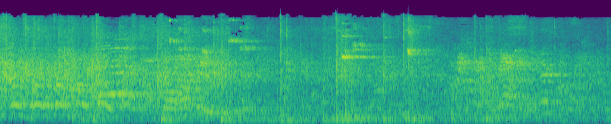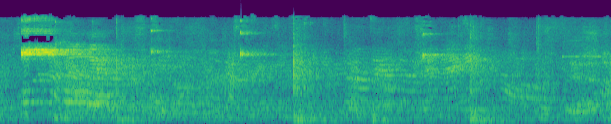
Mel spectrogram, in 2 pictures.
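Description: Basketball game sounds in a gym: the ball bouncing on the hardwood court, short sneaker squeaks and the voices of players and spectators echoing in the hall. A short, high whistle blast comes about six seconds in.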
